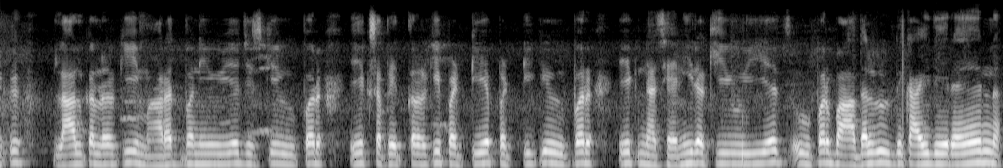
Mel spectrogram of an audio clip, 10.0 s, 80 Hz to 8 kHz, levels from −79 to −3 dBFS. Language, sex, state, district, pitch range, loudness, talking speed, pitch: Hindi, male, Rajasthan, Nagaur, 130-145 Hz, -16 LUFS, 175 wpm, 135 Hz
